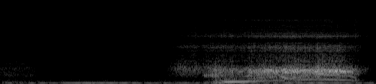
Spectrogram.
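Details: Real recording of a person snoring in their sleep, shared as snoring ASMR: one long, rough, rattling inspiratory snore, with quiet room noise before and after; ordinary sleep snoring.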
